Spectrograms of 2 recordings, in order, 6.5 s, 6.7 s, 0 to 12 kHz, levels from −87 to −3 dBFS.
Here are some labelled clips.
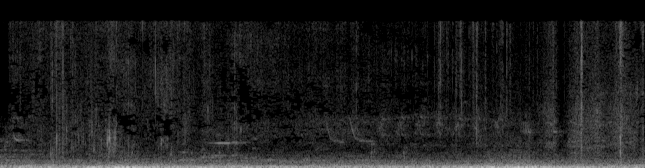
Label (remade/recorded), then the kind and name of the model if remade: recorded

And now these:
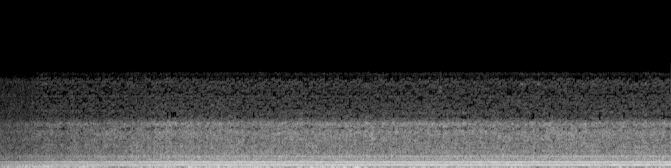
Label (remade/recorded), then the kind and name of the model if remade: recorded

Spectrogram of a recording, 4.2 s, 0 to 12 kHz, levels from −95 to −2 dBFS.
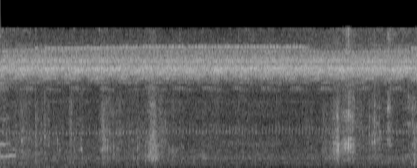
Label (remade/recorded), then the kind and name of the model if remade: recorded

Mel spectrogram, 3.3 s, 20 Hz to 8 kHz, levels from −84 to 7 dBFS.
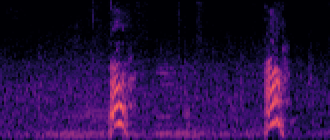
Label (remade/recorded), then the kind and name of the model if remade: recorded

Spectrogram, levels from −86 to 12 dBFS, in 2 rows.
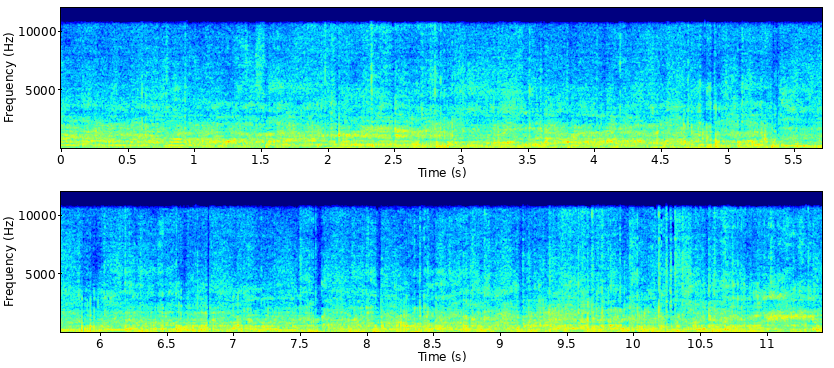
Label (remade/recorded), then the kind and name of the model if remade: remade, codec, SNAC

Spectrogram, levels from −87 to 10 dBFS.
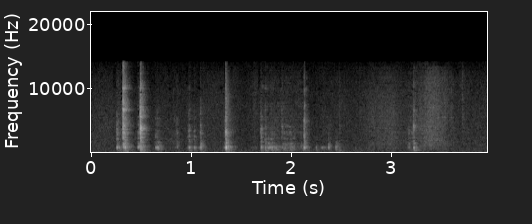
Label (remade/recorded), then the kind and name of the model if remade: recorded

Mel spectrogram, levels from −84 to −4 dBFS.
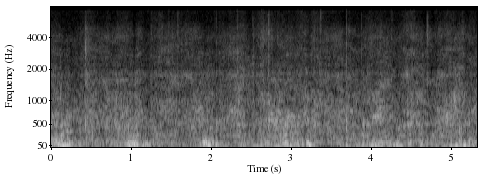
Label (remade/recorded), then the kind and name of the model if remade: remade, codec, SNAC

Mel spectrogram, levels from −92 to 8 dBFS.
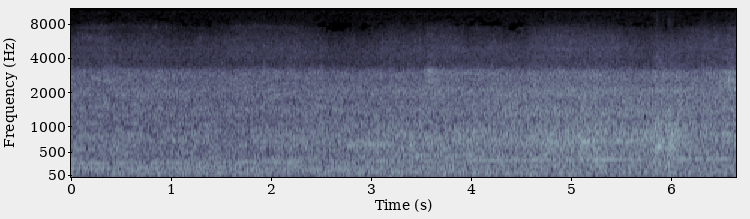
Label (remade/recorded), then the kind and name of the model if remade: recorded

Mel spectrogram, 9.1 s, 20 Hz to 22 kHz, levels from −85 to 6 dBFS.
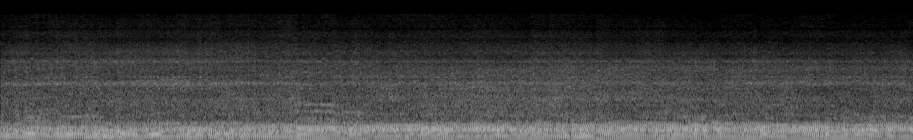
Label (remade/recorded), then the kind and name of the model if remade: remade, codec, SNAC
